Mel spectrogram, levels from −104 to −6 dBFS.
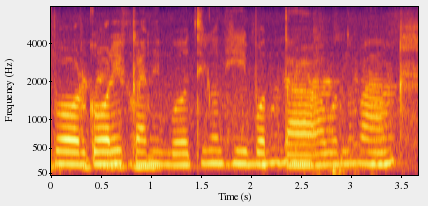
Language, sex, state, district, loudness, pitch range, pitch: Chakma, female, Tripura, Dhalai, -15 LUFS, 210-225 Hz, 215 Hz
